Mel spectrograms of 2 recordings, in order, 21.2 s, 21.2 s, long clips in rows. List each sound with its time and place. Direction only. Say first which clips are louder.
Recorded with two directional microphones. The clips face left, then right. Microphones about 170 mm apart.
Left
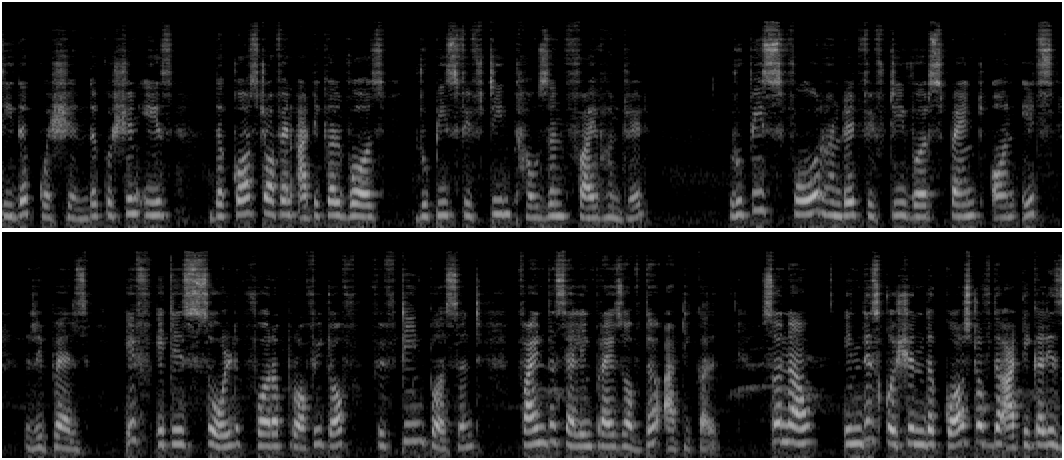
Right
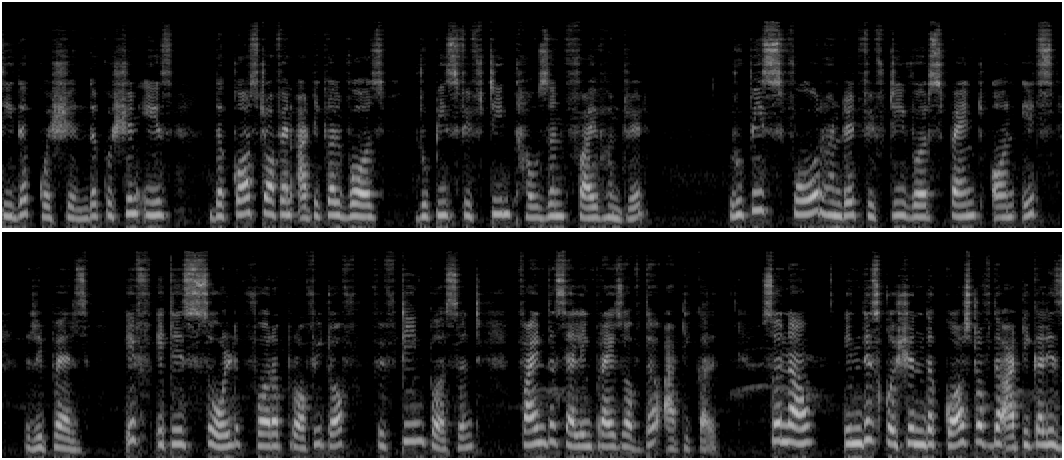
0.0 s a woman's voice: right 1 dB; 30° right (ahead or behind)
